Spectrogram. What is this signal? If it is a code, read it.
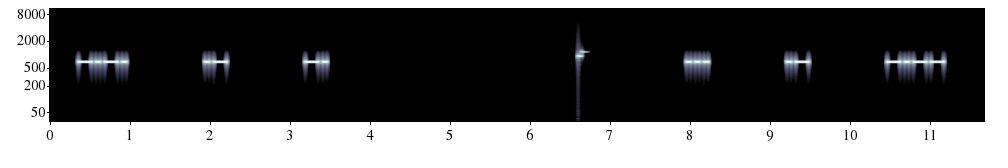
Morse code, heard as a keyed tone, about 22 wpm, spaced as for 8 wpm, 700 Hz. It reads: CAN SAY
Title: 6x Character Spacing - Top 300 Words - 22wpm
